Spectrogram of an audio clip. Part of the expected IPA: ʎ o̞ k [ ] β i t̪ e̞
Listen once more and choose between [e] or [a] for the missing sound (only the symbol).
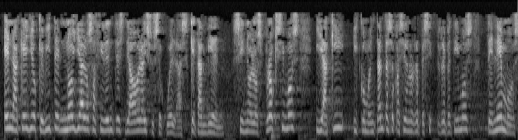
e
